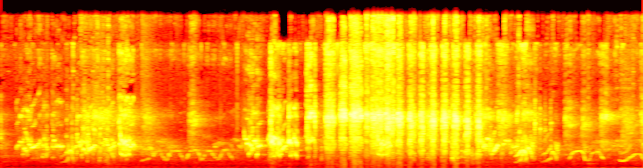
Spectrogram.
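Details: Caged budgerigars going at a camera, chattering in a fast warble of wavy rising-and-falling notes over a rapid train of clicking taps.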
